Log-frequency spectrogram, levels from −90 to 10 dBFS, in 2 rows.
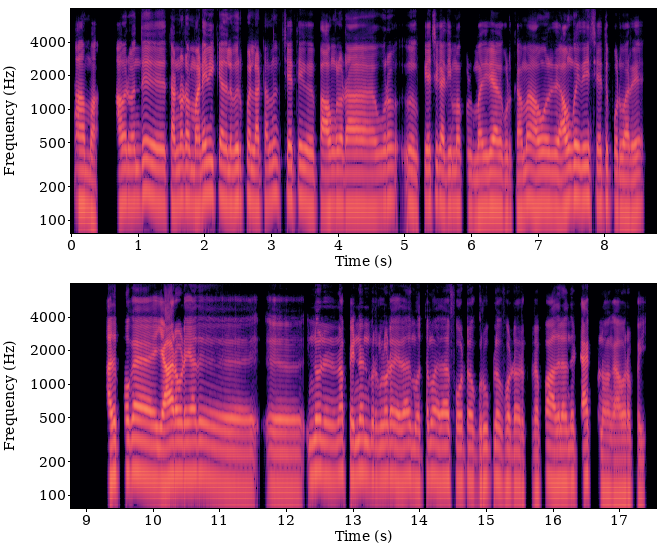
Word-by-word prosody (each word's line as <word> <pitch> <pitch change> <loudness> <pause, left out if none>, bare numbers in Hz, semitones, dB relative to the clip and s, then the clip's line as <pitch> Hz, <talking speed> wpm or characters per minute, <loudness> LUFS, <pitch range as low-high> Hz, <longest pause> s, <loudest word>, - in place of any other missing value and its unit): ஆமா, 135 -4 +1 0.4
அவர் 145 +1 +2
வந்து 145 +4 -1 0.4
தன்னோட 145 +2 +1
மனைவிக்கு 160 +4 +2
அதில 140 -1 +1
விருப்பம் 145 +1 0
இல்லாட்டாலும் 145 +4 -2
சேர்த்து, 155 -1 -1 0.2
இப்ப 130 +2 -5
அவங்களோட 135 0 0 0.5
உறவு 140 0 -3 0.2
பேச்சுக்கு 140 0 -1
அதிகமா 135 +1 -2
கு 130 -1 -7
மரியாத 130 +1 +2
குடுக்காம, 125 +4 -2
அவ 130 - +2 0.4
அவங்க 150 +3 +3
இதையும் 150 -2 -1
சேத்து 140 0 -3
போடுவாரு. 120 -2 0 0.9
அதுபோக 150 +2 +1 0.5
யாரோடையாவது, 150 +2 +5 1.0
ஆ - - -2 0.5
இன்னொன்னு 155 0 +1
என்னென்னா 145 +2 -1
பெண் 145 +1 +2
நண்பர்களோட 145 -1 -1
எதாவது 135 +1 0
மொத்தமா 140 +3 -2
ஏதாவது 135 -2 0
ஃபோட்டோ 135 0 -1
குரூப்ல 130 +1 -2
ஃபோட்டோ 125 -1 -1
எடுக்கிறப்போ, 115 +3 -6
அதில 130 0 +1
வந்து 135 0 -4
டேக் 140 0 0
பண்ணுவாங்க. 110 -3 -3
அவர 110 0 -1
போய். 100 0 -7
140 Hz, 145 wpm, -23 LUFS, 130-145 Hz, 1.0 s, யாரோடையாவது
